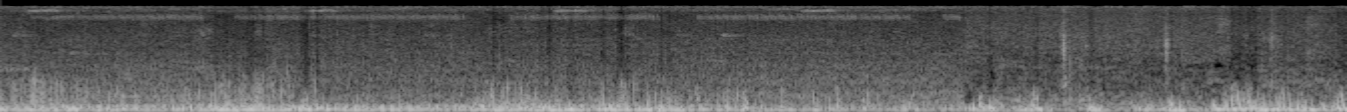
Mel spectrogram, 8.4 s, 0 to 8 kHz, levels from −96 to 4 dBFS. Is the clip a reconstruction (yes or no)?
yes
